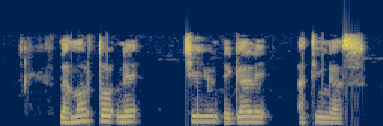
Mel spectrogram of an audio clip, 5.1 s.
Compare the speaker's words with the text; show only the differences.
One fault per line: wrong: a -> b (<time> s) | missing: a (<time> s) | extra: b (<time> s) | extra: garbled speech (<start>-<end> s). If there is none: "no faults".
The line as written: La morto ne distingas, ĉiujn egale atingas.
missing: distingas (1.7 s)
